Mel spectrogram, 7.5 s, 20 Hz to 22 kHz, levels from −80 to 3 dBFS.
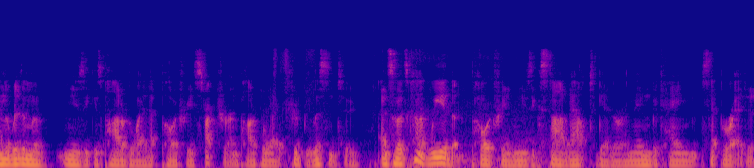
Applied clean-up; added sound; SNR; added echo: neural separator model SepFormer DNS4.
